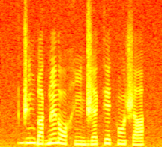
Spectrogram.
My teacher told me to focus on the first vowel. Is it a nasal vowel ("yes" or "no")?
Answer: yes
